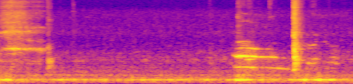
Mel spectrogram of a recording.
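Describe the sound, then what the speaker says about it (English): A house cat meows twice, once at the start and again near the end, fairly close in a quiet room with a steady low hum underneath. "I lost my train of thought because of the cat."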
